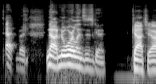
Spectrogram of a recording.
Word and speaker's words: New Orleans: New Orleans, New Orleans, Nolans. How do you pronounce it? We say New Orleans here.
